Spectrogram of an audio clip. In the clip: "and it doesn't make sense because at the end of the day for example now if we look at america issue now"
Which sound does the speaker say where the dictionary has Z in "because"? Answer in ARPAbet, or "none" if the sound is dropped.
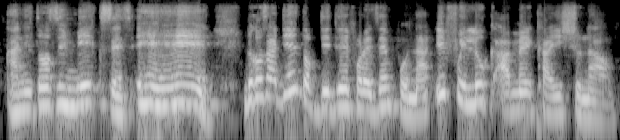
S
